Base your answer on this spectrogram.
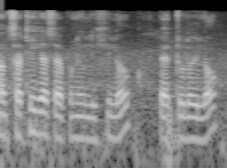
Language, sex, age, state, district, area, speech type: Assamese, male, 30-45, Assam, Nalbari, rural, spontaneous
